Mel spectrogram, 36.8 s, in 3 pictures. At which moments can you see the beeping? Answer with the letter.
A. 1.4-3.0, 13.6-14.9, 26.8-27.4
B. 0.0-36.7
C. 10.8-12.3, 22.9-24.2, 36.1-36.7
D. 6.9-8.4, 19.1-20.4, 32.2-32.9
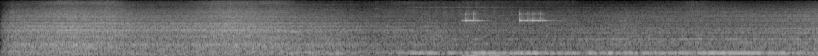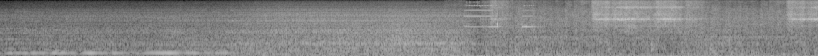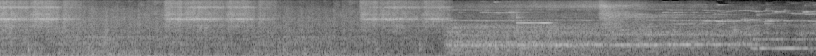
D.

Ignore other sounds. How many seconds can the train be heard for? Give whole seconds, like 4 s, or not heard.
37 s.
